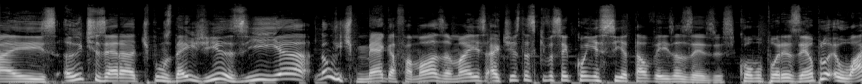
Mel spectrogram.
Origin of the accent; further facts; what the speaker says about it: Queluz, São Paulo, Brazil; na minha cidade natal, Queluz, interior de São Paulo, a maior festa do ano que tem lá é a festa de São João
